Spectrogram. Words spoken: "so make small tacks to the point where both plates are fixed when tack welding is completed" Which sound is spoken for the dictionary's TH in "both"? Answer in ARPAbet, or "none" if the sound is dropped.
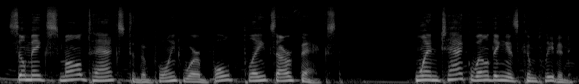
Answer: TH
